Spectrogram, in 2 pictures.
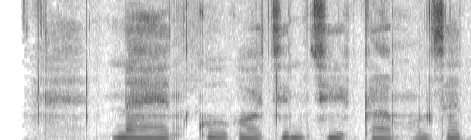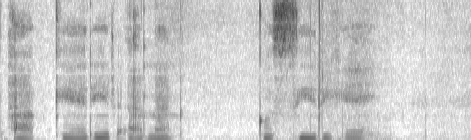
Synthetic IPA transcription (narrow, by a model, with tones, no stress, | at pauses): na˨ɛ˨t̪ko˦ɡɔ˨t͡ʃi˦nt͡ʃi˦ka˨mu˨zɛ˦t̪a˨p̚ke˨ɾi˦ɾa˨na˨n | ko˨si˨ɾɡɛ˦j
